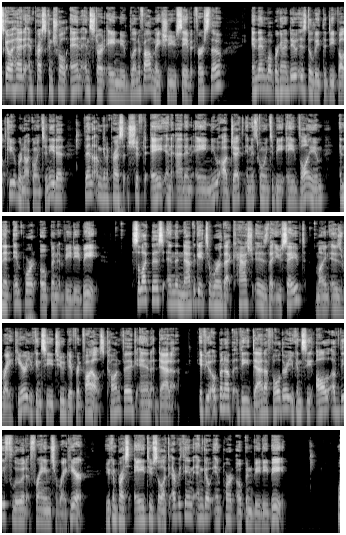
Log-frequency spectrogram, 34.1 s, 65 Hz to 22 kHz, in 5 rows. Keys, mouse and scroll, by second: 0.1-0.4 scroll down 2, 0.4-1.1 middle drag, 1.1 ctrl+n.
